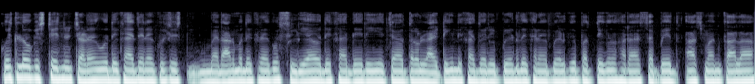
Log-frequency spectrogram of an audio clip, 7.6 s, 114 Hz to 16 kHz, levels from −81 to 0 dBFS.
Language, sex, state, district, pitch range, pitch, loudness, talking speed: Hindi, male, Chhattisgarh, Jashpur, 125-130 Hz, 125 Hz, -11 LUFS, 350 wpm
